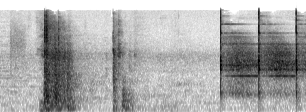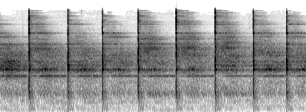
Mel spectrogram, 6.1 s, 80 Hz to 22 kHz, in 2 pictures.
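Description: A mallet beating on the flywheel puller of a Mercury Pro XS 250 two-stroke powerhead: about a dozen quick, even blows at nearly three a second, with the steel ringing under them, trying to shock the flywheel off the crankshaft. It does not budge, because the flywheel has fused onto the crank. A short loud rush of noise comes about half a second in, before the blows start.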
